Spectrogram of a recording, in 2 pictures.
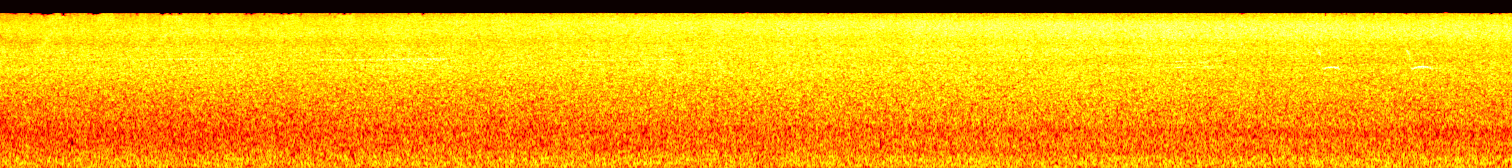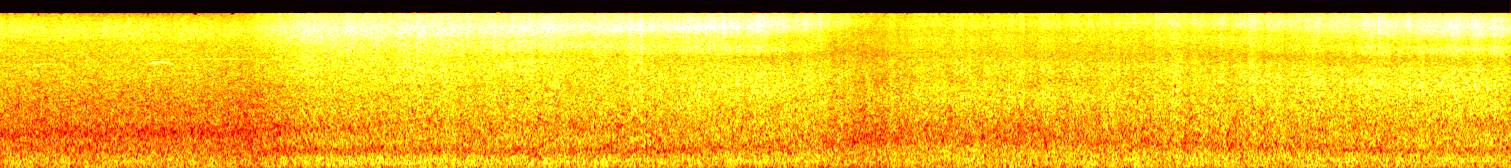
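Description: Steady rush of river water running over rock cascades. About two-thirds of the way in it suddenly becomes louder and hissier: the nearer, heavier rush of a waterfall plunging into a pool.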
